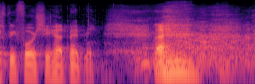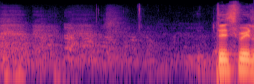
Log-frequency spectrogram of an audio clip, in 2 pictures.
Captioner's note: laughing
